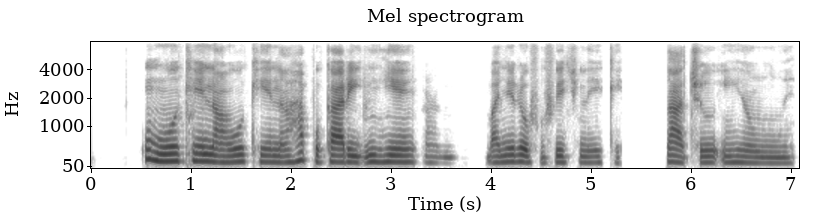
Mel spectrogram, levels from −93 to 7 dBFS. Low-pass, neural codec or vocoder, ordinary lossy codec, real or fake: none; codec, 16 kHz, 2 kbps, FunCodec, trained on Chinese and English, 25 frames a second; none; fake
